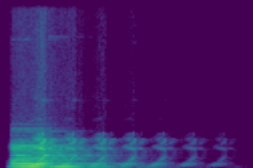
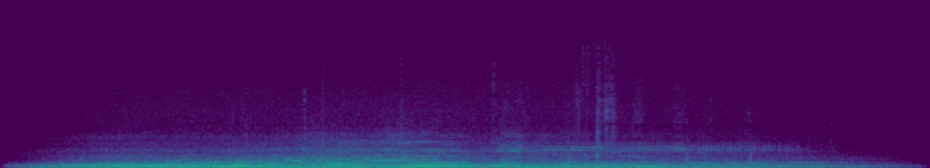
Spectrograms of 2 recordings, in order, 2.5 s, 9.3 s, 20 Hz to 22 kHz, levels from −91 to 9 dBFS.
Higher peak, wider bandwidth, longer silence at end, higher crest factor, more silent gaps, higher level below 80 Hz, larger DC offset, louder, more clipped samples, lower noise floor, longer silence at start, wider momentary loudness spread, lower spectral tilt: first, -4 dBFS vs -24 dBFS; second, 6.8 kHz vs 12 kHz; first, 1.25 s vs 0.45 s; about the same, 20 dB vs 16 dB; neither; second, -82 dBFS vs -52 dBFS; neither; first, -20 LUFS vs -40 LUFS; neither; about the same, -65 dBFS vs -68 dBFS; about the same, 0.1 s vs 0.15 s; first, 21 LU vs 16 LU; second, -3.5 dB/octave vs -8 dB/octave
